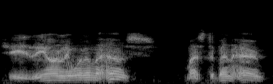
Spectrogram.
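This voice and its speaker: An actor playing a gruff, slightly dense police detective, gravelly and blunt, in 1940s radio mystery style. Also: male voice, low voice, a little fast. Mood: gruff, matter-of-fact. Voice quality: gravelly, husky. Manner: blunt, colloquial. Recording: dull vintage 1940s radio recording.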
